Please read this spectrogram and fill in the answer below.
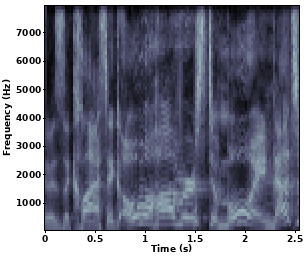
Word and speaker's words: Des Moines: Des Moines have nothing it's got It's actually pronounced Des Moines you Des Moines that's how I say it you don't get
